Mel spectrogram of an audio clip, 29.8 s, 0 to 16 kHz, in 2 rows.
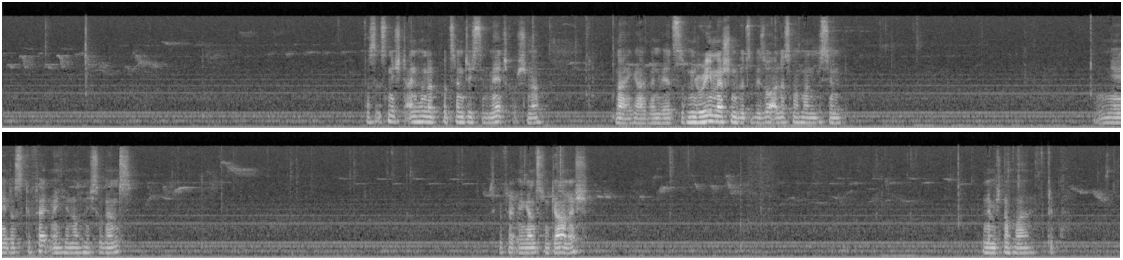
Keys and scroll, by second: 28.4 space.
